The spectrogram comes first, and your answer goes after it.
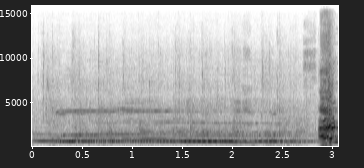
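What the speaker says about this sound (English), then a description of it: "Huge round of applause." Crowd applause and cheering at a Swayamvaram celebration, welcoming the groom's family onto the stage; steady dense clapping with a constant tonal background and voices mixed in, ending in a sudden loud burst.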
